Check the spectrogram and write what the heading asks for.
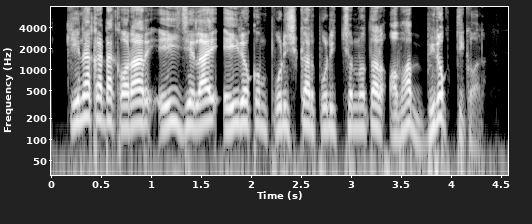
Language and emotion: Bengali, disgusted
